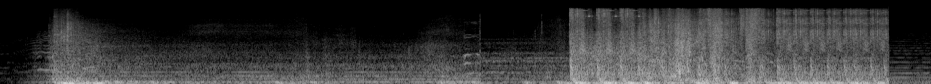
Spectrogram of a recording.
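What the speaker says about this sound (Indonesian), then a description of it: "tiba-tiba saja terdapat banyak polisi yang menembak Blade" A vampire film scene of police opening fire: loud, dense bursts of rapid gunshots and booms over rumbling action noise, growing into an intense fusillade before stopping abruptly.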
